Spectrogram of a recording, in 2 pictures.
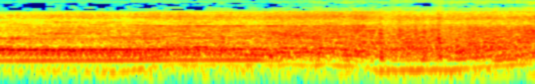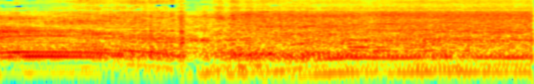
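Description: Drag-racing street cars' engines at full throttle down the strip, a high steady note that drops away about a second in as they lift off past the finish. The pitch then rises and falls a few times, and about four seconds in a steadier, lower engine note takes over.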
